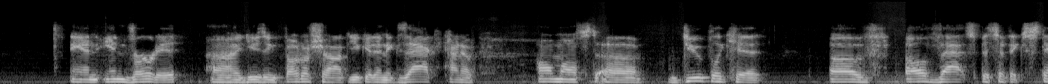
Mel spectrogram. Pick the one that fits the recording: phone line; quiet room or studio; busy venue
phone line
